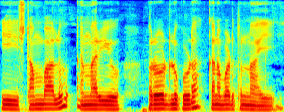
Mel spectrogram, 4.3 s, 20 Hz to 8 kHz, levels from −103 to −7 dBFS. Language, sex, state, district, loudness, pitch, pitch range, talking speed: Telugu, male, Telangana, Mahabubabad, -14 LUFS, 115 Hz, 110-120 Hz, 85 wpm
